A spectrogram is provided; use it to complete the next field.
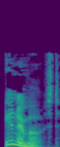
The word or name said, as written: innermost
